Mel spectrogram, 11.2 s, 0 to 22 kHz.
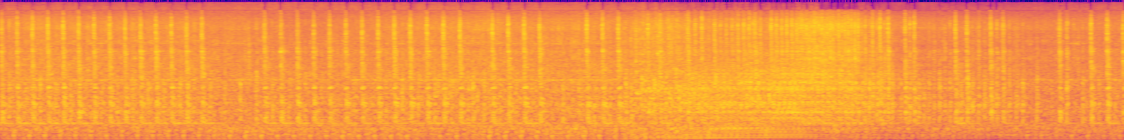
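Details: Suburban V8 with new plugs, wires, cap, rotor and brake booster and a cleaned EGR valve: steady light tapping about three per second with a rev; knock and squeak, later traced to a rocker arm.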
